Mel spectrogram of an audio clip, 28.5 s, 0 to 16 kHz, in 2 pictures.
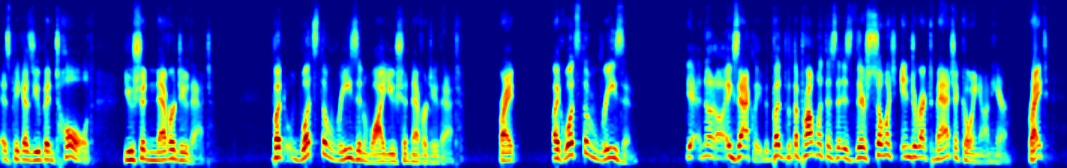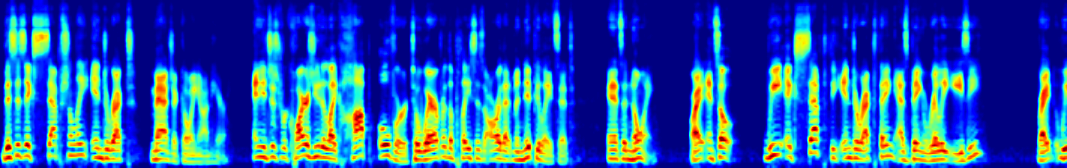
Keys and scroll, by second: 18.0 alt++, 26.0 alt+[.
